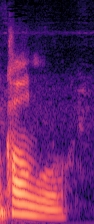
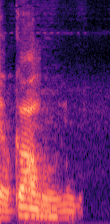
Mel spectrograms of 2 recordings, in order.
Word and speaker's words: Okongwu: Onyeka Okongwu. – Yeah, Okongwu.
